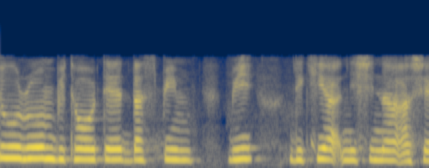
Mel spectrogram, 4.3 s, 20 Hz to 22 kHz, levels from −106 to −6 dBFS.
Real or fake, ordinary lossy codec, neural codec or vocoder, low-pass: real; none; none; 5.4 kHz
